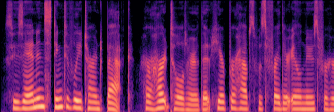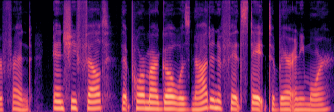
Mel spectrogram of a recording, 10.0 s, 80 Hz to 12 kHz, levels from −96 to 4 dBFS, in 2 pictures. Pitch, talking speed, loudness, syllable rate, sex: 185 Hz, 205 wpm, -17 LUFS, 5.1 syllables/s, female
